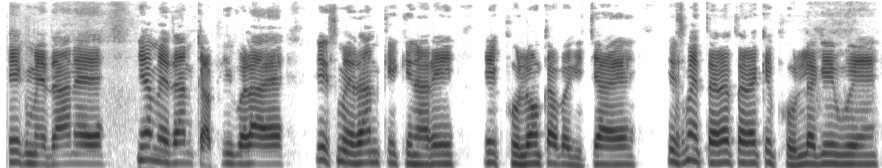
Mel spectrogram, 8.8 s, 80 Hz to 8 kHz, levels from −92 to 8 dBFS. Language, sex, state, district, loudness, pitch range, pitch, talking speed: Hindi, male, Bihar, Lakhisarai, -15 LUFS, 160-180 Hz, 165 Hz, 175 wpm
